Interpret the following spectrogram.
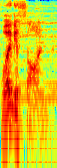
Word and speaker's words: Phlegethon: Oh, it's pronounced Phlegethon.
